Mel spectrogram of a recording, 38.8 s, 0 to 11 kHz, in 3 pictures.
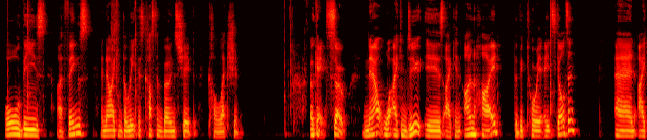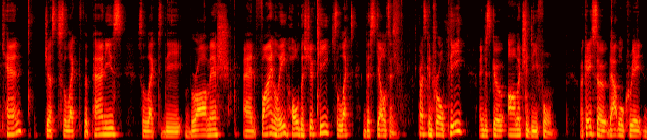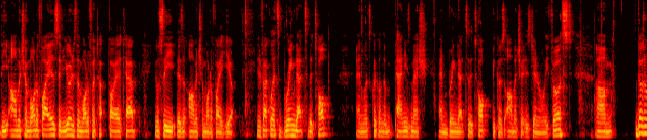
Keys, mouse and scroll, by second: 0.5 shift+click, 2.8 Delete, 5.7 middle drag, 10.9 click, 16.2 shift+click, 17.2 middle drag, 19.2 shift+click, 21.5 ctrl+p, 25.1 click, 26.2 click, 30.7-31.6 drag, 33.0 click, 34.5-35.4 drag, 37.1 middle drag, 37.8 shift+middle drag.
